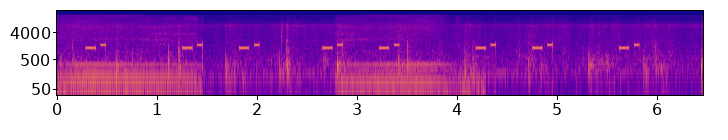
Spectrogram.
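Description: Mobile phone ringing with an electronic ringtone of short two-note beeps, low then high, repeating about twice a second. Under the beeps a low buzz sounds twice, for about a second and a half each time.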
